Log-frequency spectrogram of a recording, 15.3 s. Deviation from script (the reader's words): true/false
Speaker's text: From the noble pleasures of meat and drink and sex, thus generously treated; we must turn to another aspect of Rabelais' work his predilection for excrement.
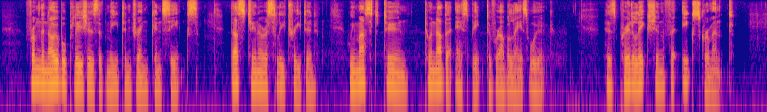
false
